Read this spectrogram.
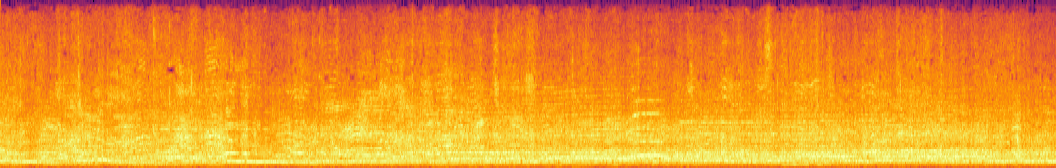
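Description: A crowd of young men and women cheers and shouts loudly nearby.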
